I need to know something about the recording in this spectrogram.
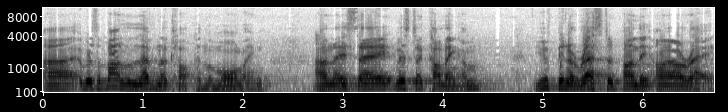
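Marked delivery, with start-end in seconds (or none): none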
